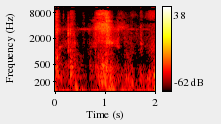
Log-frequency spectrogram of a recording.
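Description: Faint rubbing and handling noise from a phone being moved about, swelling briefly around the middle, over a steady low hum.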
